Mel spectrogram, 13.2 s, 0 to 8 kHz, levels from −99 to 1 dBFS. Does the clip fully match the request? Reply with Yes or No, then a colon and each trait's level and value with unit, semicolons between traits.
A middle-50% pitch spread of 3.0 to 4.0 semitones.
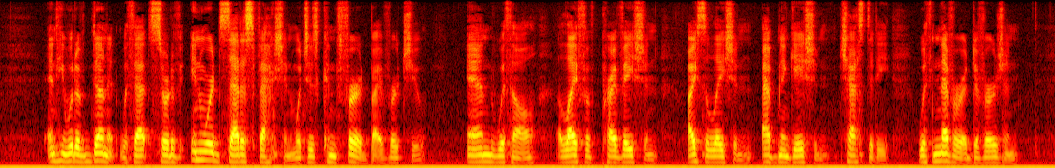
Yes: average, 3.7 semitones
